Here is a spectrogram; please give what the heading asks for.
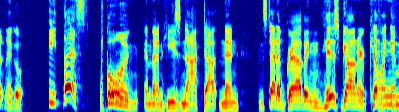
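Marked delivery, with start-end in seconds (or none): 0.7-1.3 much higher action-hero taunt; high-pitched attack line; mock battle cry. Acted shovel attack. 1.5-2.1 high springy "boing"; comic sound effect; cartoon impact noise. Imitates shovel hitting head.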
